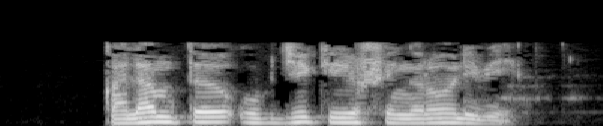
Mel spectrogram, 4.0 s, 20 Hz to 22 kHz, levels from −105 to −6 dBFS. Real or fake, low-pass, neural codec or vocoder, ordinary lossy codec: real; 5.4 kHz; none; MP3, 24 kbps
